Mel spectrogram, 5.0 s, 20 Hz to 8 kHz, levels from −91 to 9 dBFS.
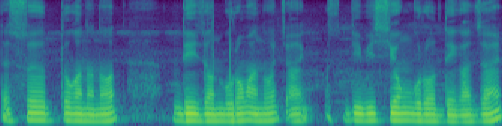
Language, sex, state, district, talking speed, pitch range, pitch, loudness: Chakma, male, Tripura, Unakoti, 130 wpm, 110-120 Hz, 115 Hz, -15 LUFS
